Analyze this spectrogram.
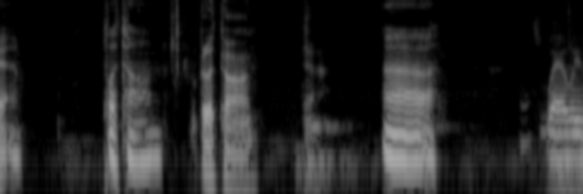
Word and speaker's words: Platon: Platon.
